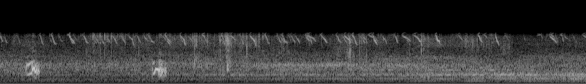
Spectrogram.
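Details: Seven chicks and their mother hen in a yard: two deeper clucks at the start, then a busy stream of thin, high, downward-slurred chick peeps repeating throughout.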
